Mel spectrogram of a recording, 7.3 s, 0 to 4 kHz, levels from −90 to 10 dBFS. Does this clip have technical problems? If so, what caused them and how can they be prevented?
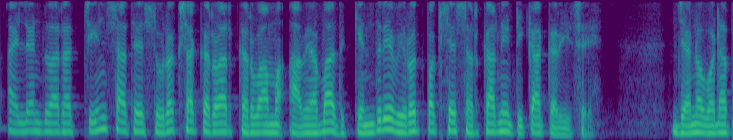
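Yes. From 0.06 to 3.49 s the speech and background swell together by about 8 dB. This is automatic gain rising: the gain control judged the input too quiet and slowly raised it. Over the telephone-style call codec, nothing is heard above 4 kHz. Prevent it by setting a proper input level before speaking, or by disabling automatic gain control and fixing the gain manually.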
